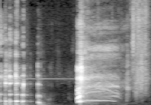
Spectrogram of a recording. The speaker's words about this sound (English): Sorry, I always do a, a burp at the end of that poem.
